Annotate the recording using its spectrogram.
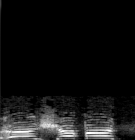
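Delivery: loud high call across the back yard; hollering. Retold or imitated. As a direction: yell his name out from the back. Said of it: "They holler in the back".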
